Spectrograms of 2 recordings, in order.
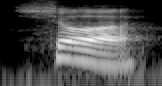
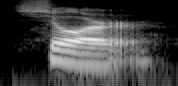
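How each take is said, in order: First: The final R is silent. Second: The final R is clearly pronounced. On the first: "versi British English ... Jadi R-nya di silence" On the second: "versi American English-nya ... Jadi R-nya rada padat"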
